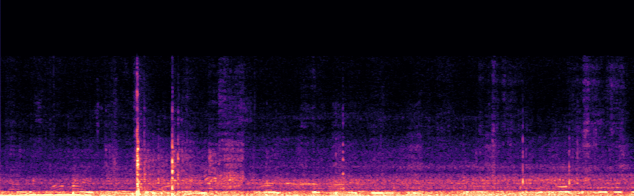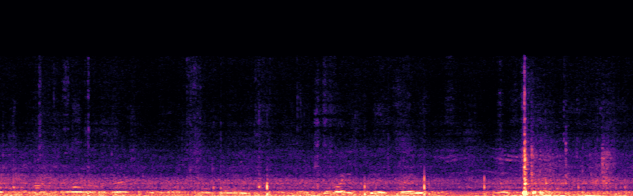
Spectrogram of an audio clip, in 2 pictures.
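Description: A tennis ball is struck sharply with a racket.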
